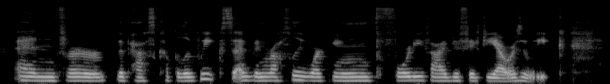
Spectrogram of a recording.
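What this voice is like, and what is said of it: Voice sounding like a cold. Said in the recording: “you can probably hear it in my voice that I'm starting to get a little cold”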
